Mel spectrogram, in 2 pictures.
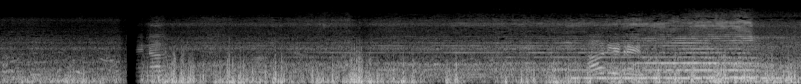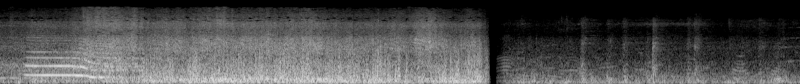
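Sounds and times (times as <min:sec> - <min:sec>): train coaches rushing and clattering: 0:00.0 - 0:16.0
train horn: 0:04.5 - 0:09.7.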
